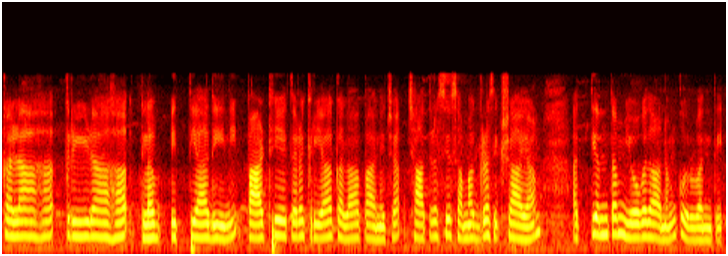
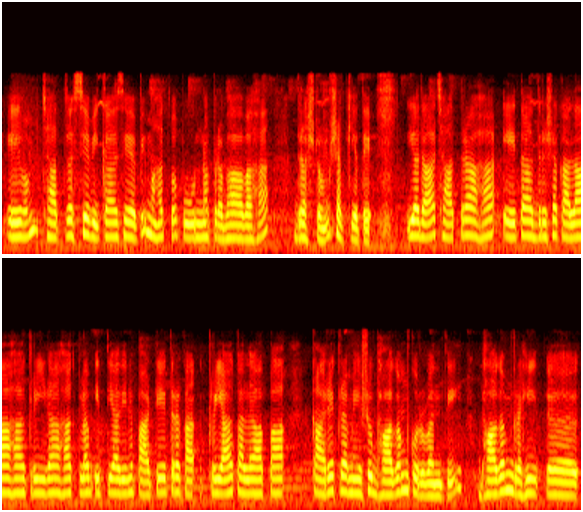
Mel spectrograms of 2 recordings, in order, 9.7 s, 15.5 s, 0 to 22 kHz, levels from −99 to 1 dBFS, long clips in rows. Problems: constant background noise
